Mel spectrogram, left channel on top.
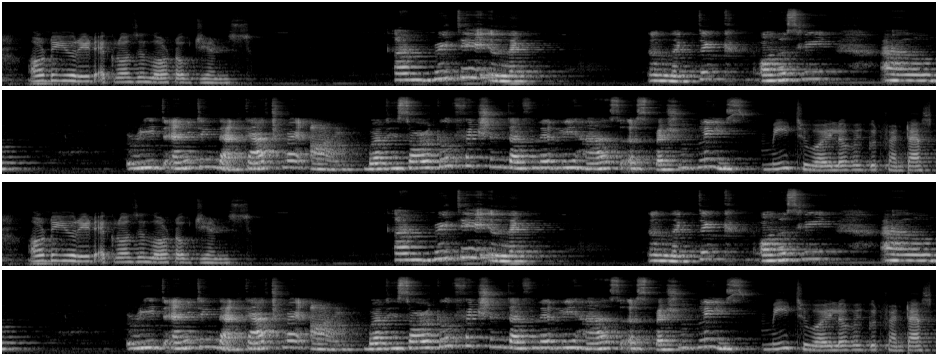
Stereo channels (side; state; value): both; identical; correlation 1.00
